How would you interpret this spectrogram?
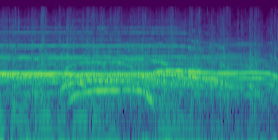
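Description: A crowd cheers loudly, with whoops, shouts and applause blending into a steady roar that holds for a few seconds before easing slightly at the end.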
